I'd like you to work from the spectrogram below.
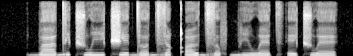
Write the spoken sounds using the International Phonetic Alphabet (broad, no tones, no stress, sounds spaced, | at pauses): b a d i t͡ʃ w i t͡ʃ e d ʌ d͡z e qʼ ɯ d͡z ʌ f b i w ɛ t͡sʼ e t͡ʃ w ɛ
